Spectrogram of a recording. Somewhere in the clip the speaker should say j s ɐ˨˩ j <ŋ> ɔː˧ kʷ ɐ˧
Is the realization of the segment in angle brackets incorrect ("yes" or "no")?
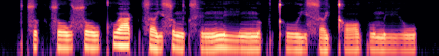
yes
